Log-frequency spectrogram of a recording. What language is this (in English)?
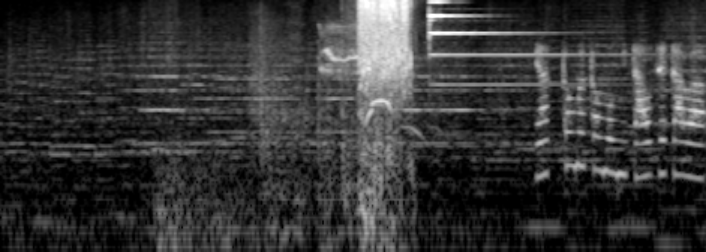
Japanese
